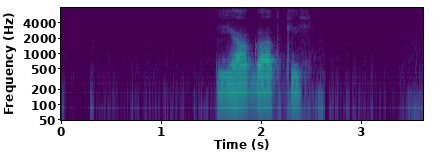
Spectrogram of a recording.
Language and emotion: Russian, neutral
